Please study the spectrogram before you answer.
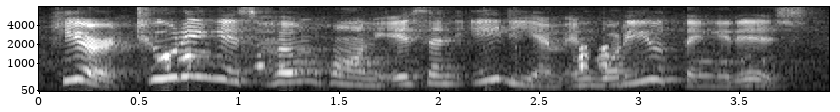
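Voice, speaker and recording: A woman's voice: sits high, normal speed, muffled recording, noisy background. A woman from Myanmar teaching a class, asking her students questions as she goes and slipping into Burmese now and then. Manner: animated, asks students questions, switches into Burmese. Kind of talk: classroom lesson.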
